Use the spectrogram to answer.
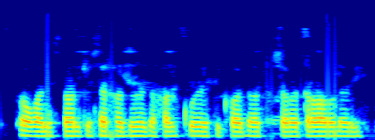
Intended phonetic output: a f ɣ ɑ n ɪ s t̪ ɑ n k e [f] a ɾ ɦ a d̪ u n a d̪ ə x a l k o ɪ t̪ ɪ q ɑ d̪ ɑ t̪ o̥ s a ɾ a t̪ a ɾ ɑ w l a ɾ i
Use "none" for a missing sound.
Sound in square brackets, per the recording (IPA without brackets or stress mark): s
